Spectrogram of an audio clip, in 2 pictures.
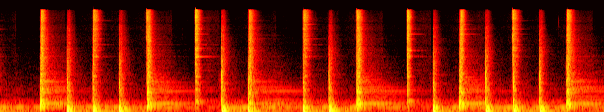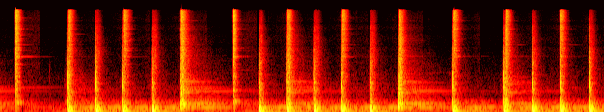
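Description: Acoustic drum kit played with sticks: snare and bass drum strikes about twice a second, with cymbals ringing after some of the hits.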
